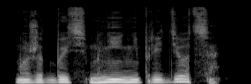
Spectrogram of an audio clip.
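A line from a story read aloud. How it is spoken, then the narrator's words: Quiet. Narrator (Russian): сказал Альмар тихо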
